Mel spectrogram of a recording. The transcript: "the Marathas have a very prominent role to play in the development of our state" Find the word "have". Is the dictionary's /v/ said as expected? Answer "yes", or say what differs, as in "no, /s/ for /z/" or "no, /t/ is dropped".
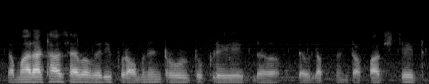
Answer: no, /b/ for /v/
